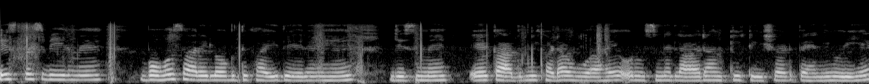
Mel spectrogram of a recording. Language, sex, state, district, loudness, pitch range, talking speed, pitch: Hindi, female, Haryana, Charkhi Dadri, -16 LUFS, 185-205 Hz, 170 wpm, 195 Hz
